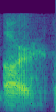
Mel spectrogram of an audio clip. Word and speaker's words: Schaefer: So if you Google Mark Schaefer, it's Schaefer, like the beer, Schaefer beer.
